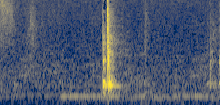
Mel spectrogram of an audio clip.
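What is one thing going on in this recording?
A plastic cup knocks down onto a hard counter.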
